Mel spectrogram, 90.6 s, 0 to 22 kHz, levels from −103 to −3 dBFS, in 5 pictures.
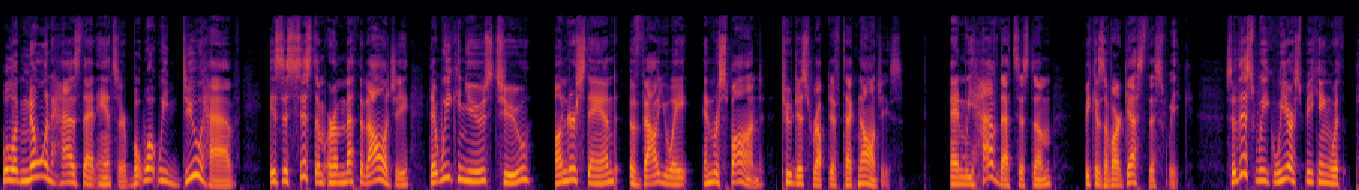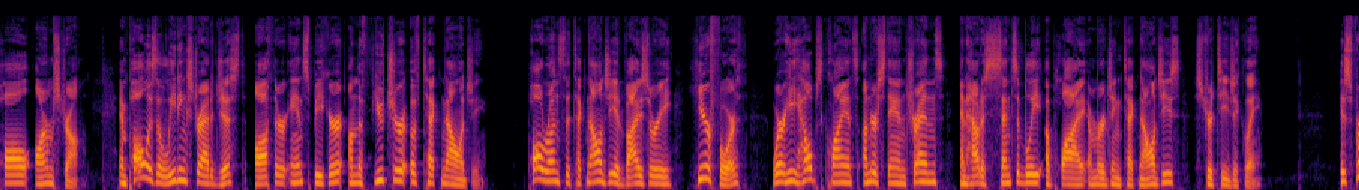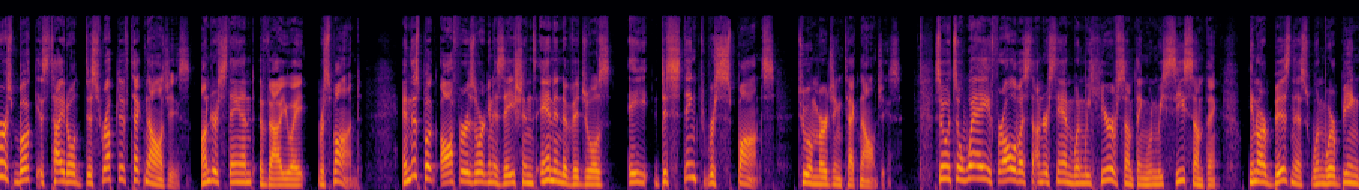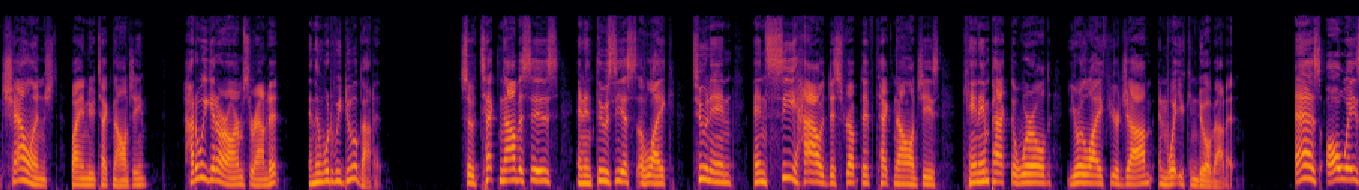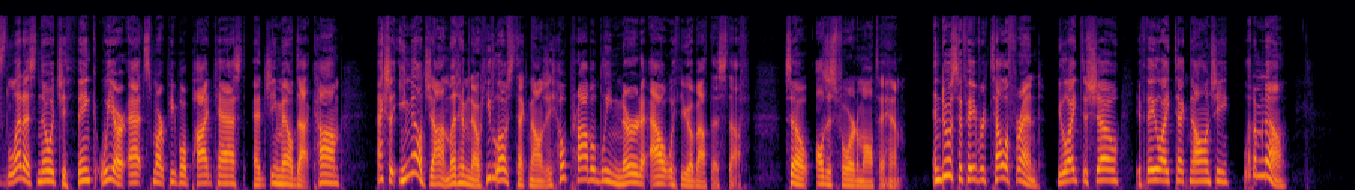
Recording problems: none

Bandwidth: 15 kHz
